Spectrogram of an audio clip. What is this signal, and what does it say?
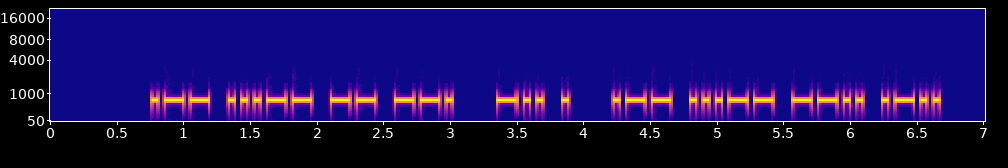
Morse code, heard as a keyed tone, about 25 wpm, 700 Hz. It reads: W3MG DE W3ZL
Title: USA Callsign DE Callsign - 4 Characters - 25wpm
